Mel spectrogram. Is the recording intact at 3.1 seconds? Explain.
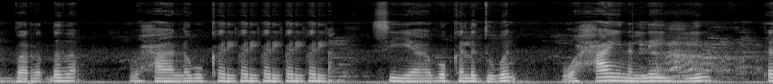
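No. A CD stuck on one turn runs from 2.38 to 3.29 s: the laser keeps jumping back one track, so the same 0.23 s slice of speech repeats four times, each pass ending in a brief mute, giving a fast, even stutter.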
